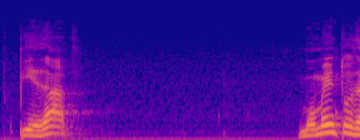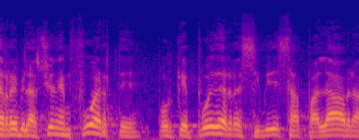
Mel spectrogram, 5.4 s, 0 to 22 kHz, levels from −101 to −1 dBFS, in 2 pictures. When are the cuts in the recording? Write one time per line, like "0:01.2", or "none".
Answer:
0:03.2
0:03.8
